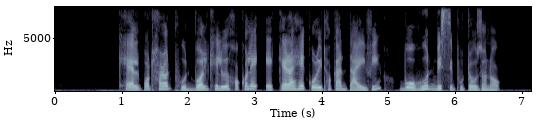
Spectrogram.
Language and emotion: Assamese, disgusted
